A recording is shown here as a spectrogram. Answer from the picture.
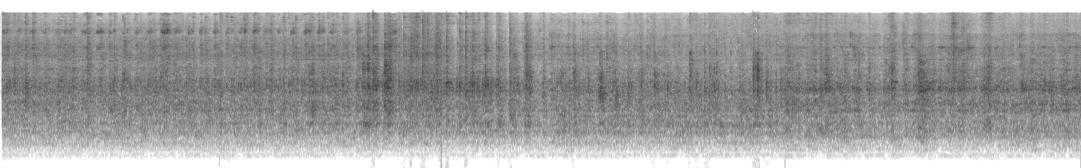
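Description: Metal meat grinder running with a continuous dense metallic rattle and clatter, full of small clicks, while socks are fed through it to be shredded.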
